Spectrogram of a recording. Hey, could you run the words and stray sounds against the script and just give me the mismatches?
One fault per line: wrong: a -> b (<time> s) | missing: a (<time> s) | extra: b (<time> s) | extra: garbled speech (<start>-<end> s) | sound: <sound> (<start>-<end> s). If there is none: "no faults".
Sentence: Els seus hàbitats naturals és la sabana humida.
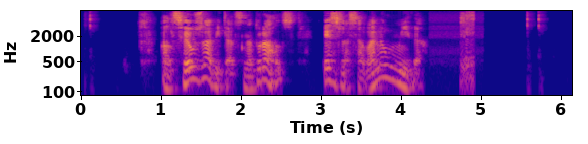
sound: laugh (4.7-4.9 s)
